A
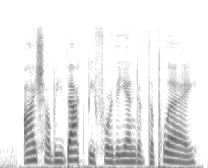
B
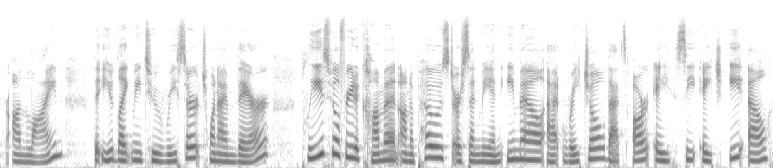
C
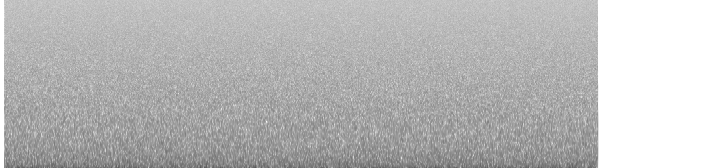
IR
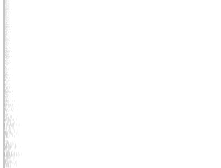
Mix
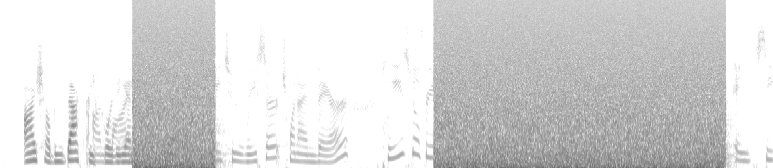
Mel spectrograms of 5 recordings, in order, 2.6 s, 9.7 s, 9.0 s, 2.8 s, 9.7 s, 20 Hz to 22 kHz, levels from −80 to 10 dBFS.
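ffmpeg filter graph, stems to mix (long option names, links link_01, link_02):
-filter_complex "[0:a]highpass=110,aemphasis=mode=reproduction:type=75kf,volume=-13.5dB[link_01];[1:a]acrossover=split=210|770[link_02][link_03][link_04];[link_02]acompressor=threshold=-48dB:ratio=4[link_05];[link_03]acompressor=threshold=-35dB:ratio=4[link_06];[link_04]acompressor=threshold=-38dB:ratio=4[link_07];[link_05][link_06][link_07]amix=inputs=3:normalize=0,asoftclip=type=tanh:threshold=-25dB,acompressor=threshold=-43dB:ratio=4,adelay=1000,volume=-10.5dB[link_08];[2:a]adelay=1600,volume=-5dB,asplit=3[link_09][link_10][link_11];[link_09]atrim=end=2.69,asetpts=PTS-STARTPTS,afade=type=out:start_time=2.686:duration=0.004:curve=hsin[link_12];[link_10]atrim=start=2.69:end=5.42,asetpts=PTS-STARTPTS,volume=0[link_13];[link_11]atrim=start=5.42,asetpts=PTS-STARTPTS,afade=type=in:duration=0.004:curve=hsin[link_14];[link_12][link_13][link_14]concat=n=3:v=0:a=1,asplit=2[link_15][link_16];[link_16]volume=-11.5dB[link_17];[3:a]atrim=start_sample=2205[link_18];[link_17][link_18]afir=irnorm=-1:irlink=0[link_19];[link_01][link_08][link_15][link_19]amix=inputs=4:normalize=0"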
